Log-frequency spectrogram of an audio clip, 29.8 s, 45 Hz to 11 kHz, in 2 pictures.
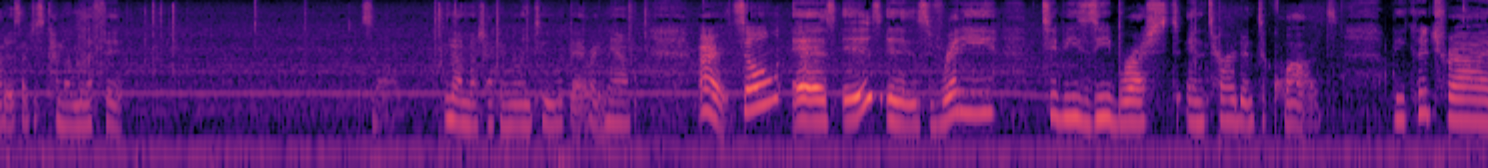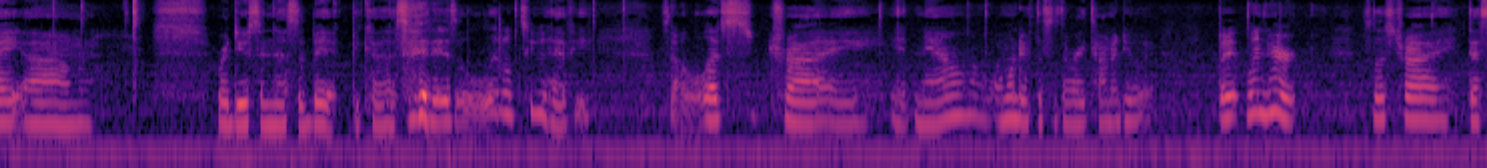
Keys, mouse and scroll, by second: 1.7 g, 4.8 click, 5.2 ctrl+z, 5.8 Tab, 14.7-17.2 right drag, 23.7-27.6 drag, 29.3-29.7 drag.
